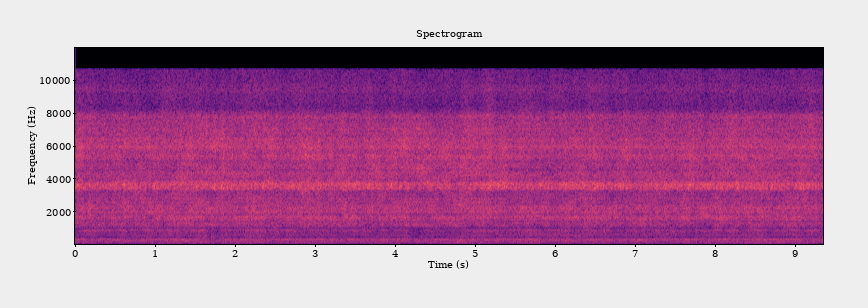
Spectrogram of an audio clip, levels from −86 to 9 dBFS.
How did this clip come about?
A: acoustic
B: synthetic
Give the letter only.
B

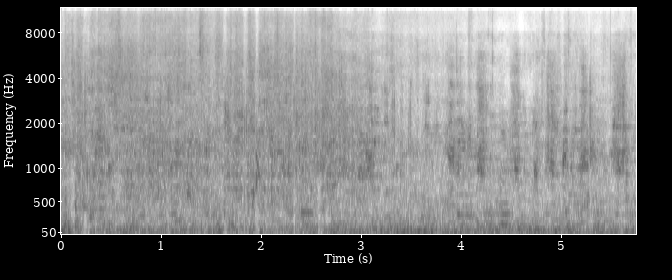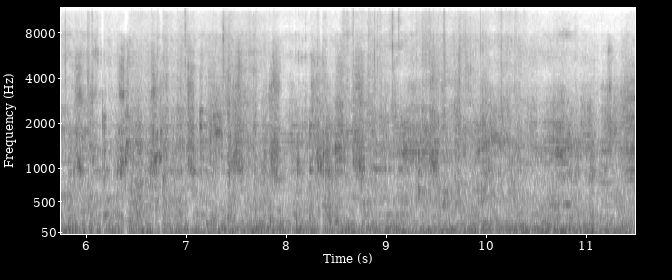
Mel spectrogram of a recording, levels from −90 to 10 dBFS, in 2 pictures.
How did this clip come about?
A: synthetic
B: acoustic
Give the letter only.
A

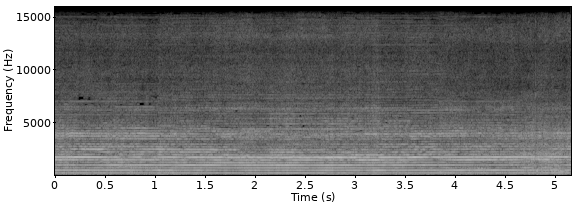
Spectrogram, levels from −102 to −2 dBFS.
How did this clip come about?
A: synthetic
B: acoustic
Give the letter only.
A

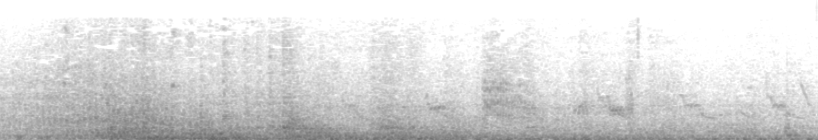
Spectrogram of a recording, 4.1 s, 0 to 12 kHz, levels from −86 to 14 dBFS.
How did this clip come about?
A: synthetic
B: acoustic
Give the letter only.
B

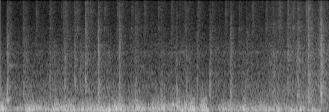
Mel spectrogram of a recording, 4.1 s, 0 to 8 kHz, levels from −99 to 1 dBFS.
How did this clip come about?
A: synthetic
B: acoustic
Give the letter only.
B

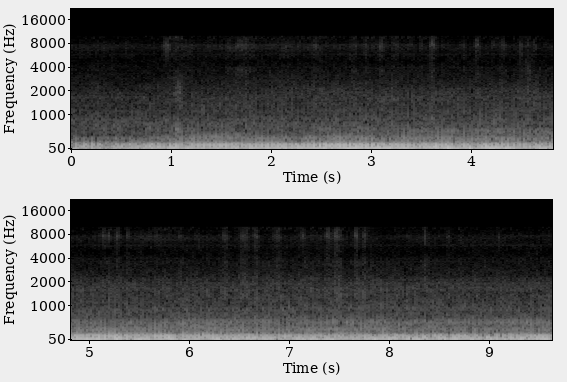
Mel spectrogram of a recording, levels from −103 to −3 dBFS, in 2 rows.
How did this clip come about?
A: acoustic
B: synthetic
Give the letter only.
B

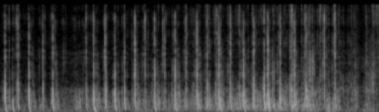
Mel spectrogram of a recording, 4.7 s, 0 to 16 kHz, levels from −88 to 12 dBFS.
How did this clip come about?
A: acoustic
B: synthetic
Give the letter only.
B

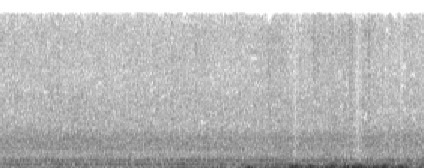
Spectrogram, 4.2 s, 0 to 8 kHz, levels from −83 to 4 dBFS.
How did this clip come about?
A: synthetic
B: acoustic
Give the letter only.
A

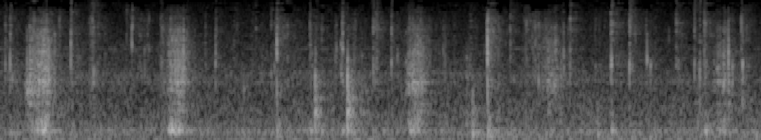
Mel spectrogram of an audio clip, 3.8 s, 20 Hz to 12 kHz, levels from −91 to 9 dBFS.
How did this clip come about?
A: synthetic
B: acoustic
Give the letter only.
B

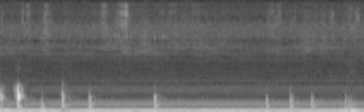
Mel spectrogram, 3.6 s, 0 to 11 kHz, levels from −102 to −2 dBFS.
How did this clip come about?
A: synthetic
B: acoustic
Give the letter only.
A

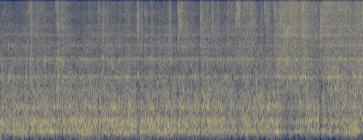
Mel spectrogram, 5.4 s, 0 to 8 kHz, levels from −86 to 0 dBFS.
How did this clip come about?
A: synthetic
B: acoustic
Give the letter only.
A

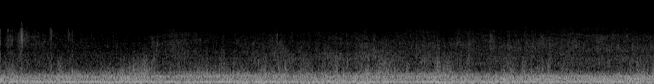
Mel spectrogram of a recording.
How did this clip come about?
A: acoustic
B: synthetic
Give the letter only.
A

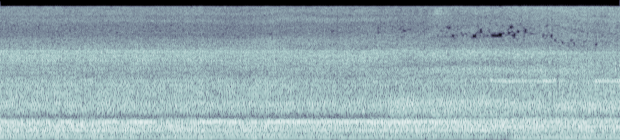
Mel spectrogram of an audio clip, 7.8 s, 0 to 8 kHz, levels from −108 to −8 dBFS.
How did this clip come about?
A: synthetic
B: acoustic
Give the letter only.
A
